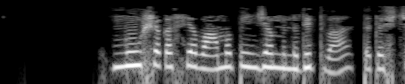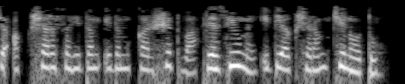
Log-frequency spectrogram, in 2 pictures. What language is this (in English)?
Sanskrit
